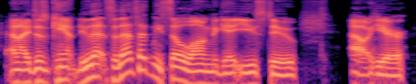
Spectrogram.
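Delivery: usual speaking voice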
